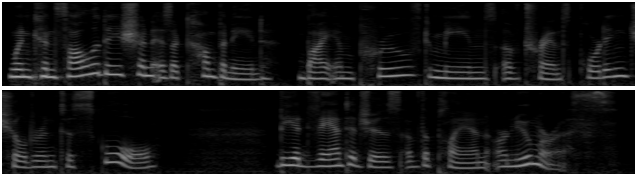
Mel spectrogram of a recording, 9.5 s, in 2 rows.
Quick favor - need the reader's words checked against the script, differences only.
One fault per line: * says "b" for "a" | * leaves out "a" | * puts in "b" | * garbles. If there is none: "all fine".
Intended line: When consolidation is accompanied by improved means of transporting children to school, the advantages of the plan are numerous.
all fine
